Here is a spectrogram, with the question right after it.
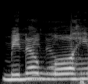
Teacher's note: من اللہ میں اسم جلالت اللہ عز و جل کے لام سے پہلے حرف پر زبر ہے تو یہاں پر اسم جلالت اللہ عز و جل کا لام پر یعنی موٹا پڑھا جائے گا۔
